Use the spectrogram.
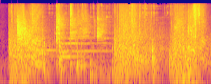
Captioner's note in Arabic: طلقات نارية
